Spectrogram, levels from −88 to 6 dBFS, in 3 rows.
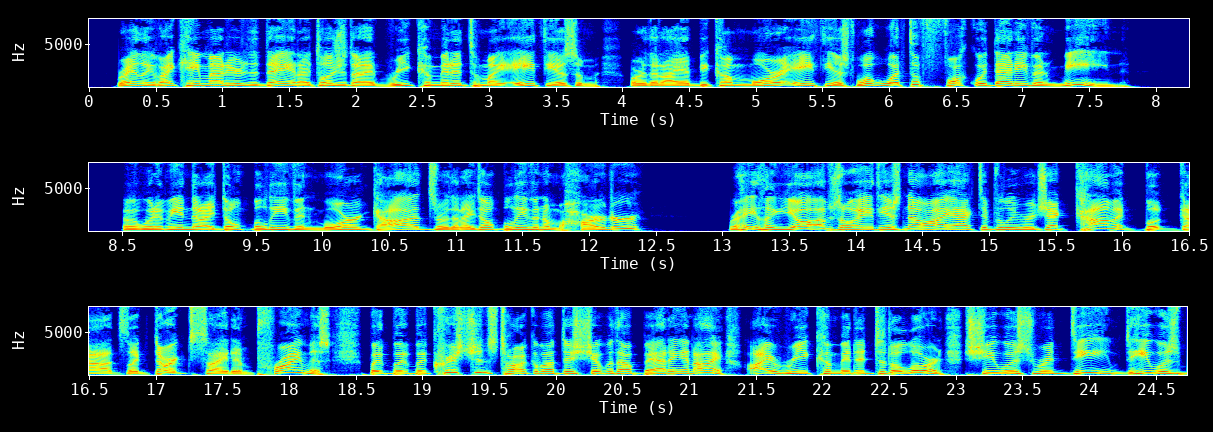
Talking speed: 220 wpm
